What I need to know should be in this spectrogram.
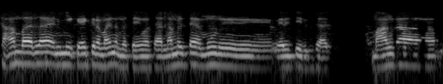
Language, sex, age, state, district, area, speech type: Tamil, male, 18-30, Tamil Nadu, Tirunelveli, rural, conversation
